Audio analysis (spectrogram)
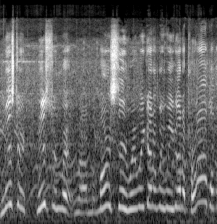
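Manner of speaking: high, stammering ranch hand voice; panicked ranch hand. Acted. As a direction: stutter out the bad news in a fluster. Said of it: "It's like".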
